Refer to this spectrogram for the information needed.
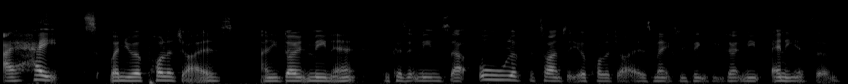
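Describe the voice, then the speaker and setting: Deep-voiced young woman, gravelly. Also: steady tone, a little fast, hardly any pauses, no echo. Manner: firm, pushes back, laughs easily. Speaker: podcast co-host. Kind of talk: casual chat.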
